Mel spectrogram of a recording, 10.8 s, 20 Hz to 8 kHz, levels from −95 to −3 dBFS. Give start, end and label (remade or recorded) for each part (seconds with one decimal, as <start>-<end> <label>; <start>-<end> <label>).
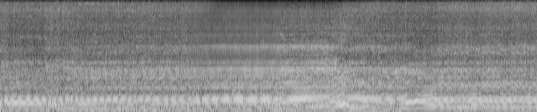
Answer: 0.0-3.8 recorded; 3.8-5.6 remade; 5.6-10.8 recorded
